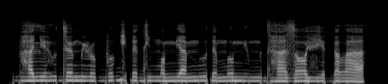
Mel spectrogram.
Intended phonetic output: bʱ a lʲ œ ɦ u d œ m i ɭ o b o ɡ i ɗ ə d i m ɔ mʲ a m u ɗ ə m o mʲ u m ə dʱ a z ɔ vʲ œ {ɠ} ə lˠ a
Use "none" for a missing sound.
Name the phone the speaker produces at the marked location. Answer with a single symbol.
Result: ɠ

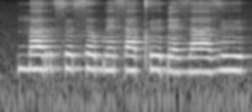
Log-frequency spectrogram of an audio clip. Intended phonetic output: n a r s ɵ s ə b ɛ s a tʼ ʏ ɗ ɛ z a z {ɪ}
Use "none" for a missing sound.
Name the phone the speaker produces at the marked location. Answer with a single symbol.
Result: ʏ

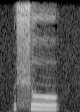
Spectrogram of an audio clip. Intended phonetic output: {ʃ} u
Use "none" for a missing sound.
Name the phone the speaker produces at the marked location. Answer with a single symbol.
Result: ʃ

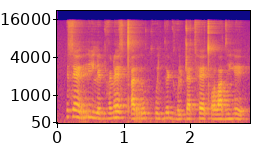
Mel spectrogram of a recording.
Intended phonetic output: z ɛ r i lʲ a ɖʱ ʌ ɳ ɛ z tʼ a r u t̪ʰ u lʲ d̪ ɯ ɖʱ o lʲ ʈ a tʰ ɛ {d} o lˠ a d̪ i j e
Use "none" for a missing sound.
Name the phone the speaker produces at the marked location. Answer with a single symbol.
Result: tʼ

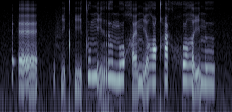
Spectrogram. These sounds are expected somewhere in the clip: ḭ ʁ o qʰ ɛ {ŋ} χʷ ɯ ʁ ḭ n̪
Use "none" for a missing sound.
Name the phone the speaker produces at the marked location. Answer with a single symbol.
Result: x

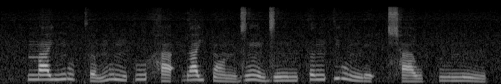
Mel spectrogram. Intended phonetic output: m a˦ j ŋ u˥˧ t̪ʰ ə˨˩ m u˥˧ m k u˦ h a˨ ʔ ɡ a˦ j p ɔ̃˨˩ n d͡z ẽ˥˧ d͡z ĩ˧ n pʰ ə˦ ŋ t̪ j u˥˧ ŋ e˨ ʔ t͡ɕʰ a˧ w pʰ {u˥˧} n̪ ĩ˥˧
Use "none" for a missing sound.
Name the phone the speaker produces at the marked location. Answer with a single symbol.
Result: u˦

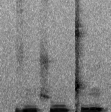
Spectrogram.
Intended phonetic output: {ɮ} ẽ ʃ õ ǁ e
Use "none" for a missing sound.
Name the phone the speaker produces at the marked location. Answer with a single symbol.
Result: z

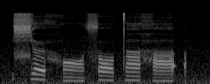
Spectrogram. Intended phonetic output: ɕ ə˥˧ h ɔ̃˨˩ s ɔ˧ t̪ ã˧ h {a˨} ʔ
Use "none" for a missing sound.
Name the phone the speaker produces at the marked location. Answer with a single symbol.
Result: a˨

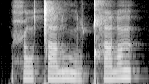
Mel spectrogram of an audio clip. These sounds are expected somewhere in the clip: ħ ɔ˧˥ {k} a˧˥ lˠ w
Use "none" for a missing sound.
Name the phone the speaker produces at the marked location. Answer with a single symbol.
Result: ǀ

